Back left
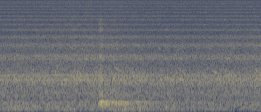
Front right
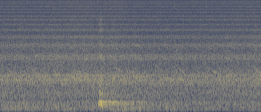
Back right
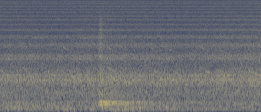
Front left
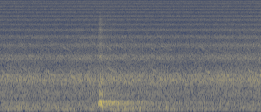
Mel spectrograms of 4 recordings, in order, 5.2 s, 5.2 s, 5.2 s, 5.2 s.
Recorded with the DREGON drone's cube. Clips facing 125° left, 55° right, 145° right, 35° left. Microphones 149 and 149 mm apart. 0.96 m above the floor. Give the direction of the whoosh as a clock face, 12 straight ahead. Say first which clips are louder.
Front right 4 dB, front left 4 dB; 12 o'clock.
